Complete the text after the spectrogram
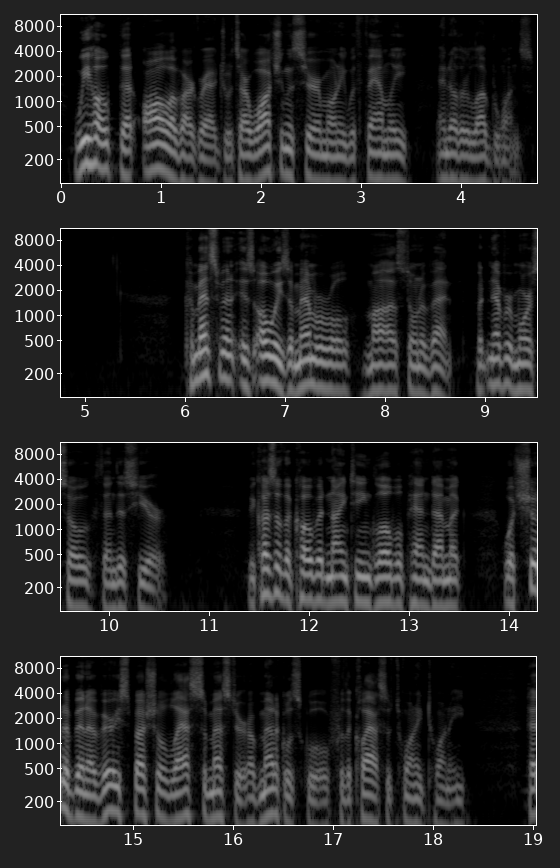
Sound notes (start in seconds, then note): none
